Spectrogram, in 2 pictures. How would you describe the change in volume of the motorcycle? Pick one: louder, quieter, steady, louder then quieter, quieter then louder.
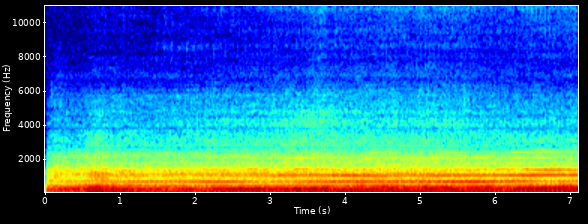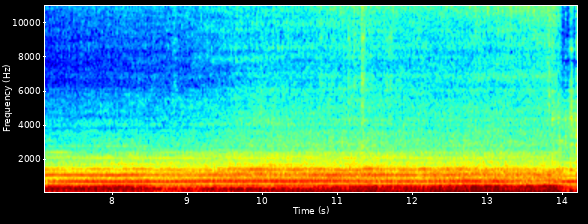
louder.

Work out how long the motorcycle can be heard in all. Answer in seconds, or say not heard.
14 s.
